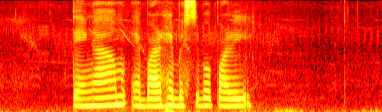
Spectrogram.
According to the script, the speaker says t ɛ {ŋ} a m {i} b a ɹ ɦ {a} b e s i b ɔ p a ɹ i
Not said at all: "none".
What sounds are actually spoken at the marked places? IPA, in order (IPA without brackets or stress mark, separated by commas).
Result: ŋ, ɛ, ɛ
